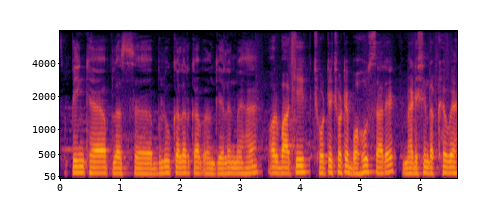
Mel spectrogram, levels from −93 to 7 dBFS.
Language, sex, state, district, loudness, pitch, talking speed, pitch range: Hindi, male, Bihar, Sitamarhi, -18 LUFS, 115 Hz, 165 wpm, 110-120 Hz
